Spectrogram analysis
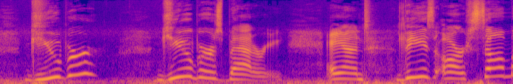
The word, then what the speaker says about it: Guibor: Now here we get to what I think is pronounced Guibor's, G-U-I-B-O-R. Guibor? Guibor's battery.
